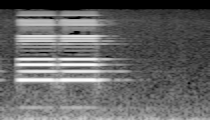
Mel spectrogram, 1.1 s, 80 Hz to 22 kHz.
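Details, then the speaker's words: Short high-pitched double beep: Nonin PalmSAT 2500A handheld pulse oximeter alarm when oxygen saturation or pulse rate exceeds preset ranges; 3-beep signal repeats every 10 seconds, silenced two minutes via on/off button. "either of these occurs the oximeter will sound and a 3 beep - beep audible signal will repeat every 10 seconds"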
